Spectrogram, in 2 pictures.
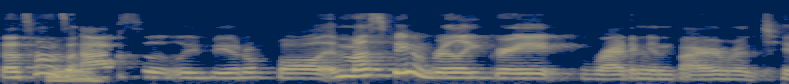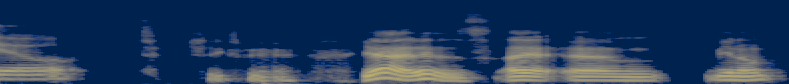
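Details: Adult speakers in conversation; normal speech.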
